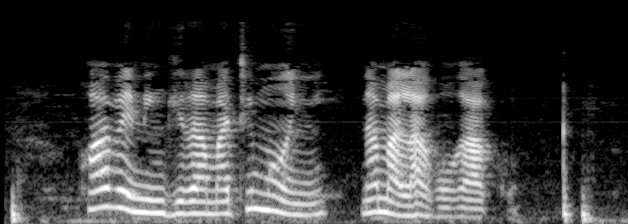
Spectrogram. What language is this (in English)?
Taita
